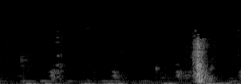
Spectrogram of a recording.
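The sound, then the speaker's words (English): A door clicks shut with one sharp knock near the end, after some soft shuffling and faint handling noises over a quiet background. “Through that door, to your right.”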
